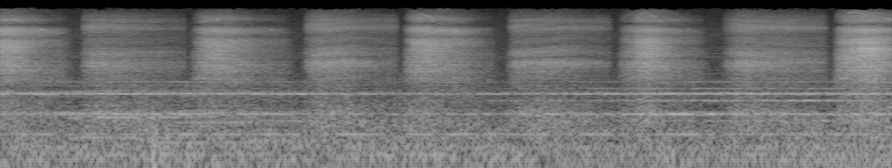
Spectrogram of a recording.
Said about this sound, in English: Focus on the inhale, all the way in.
